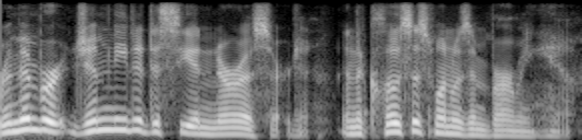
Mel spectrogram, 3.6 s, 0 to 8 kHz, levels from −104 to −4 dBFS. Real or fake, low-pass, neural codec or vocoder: real; 7.2 kHz; none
